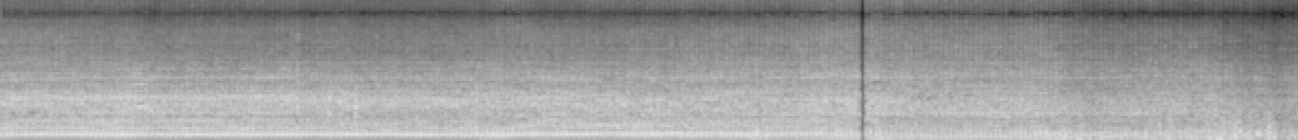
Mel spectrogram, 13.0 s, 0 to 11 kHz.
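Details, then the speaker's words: Riding lawnmower with Briggs & Stratton 22 hp V-twin, before fuel line repair of a bad leak: steady, even low idle thump with no misses or knocks; engine healthy and idles low. "all right it's not what i would call fast but it can idle pretty low"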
